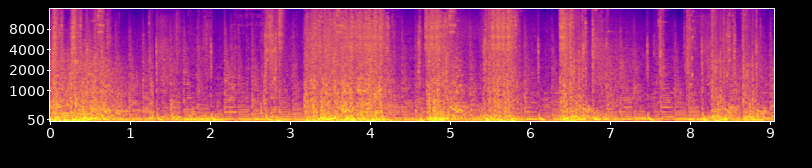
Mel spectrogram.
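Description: Sustained full-auto gunfire from a weapon in the shooter game GTTOD, loud and dense, with rapid bursts rolling continuously over about nine seconds amid clanking impacts and crashes.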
